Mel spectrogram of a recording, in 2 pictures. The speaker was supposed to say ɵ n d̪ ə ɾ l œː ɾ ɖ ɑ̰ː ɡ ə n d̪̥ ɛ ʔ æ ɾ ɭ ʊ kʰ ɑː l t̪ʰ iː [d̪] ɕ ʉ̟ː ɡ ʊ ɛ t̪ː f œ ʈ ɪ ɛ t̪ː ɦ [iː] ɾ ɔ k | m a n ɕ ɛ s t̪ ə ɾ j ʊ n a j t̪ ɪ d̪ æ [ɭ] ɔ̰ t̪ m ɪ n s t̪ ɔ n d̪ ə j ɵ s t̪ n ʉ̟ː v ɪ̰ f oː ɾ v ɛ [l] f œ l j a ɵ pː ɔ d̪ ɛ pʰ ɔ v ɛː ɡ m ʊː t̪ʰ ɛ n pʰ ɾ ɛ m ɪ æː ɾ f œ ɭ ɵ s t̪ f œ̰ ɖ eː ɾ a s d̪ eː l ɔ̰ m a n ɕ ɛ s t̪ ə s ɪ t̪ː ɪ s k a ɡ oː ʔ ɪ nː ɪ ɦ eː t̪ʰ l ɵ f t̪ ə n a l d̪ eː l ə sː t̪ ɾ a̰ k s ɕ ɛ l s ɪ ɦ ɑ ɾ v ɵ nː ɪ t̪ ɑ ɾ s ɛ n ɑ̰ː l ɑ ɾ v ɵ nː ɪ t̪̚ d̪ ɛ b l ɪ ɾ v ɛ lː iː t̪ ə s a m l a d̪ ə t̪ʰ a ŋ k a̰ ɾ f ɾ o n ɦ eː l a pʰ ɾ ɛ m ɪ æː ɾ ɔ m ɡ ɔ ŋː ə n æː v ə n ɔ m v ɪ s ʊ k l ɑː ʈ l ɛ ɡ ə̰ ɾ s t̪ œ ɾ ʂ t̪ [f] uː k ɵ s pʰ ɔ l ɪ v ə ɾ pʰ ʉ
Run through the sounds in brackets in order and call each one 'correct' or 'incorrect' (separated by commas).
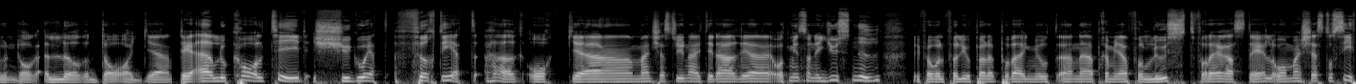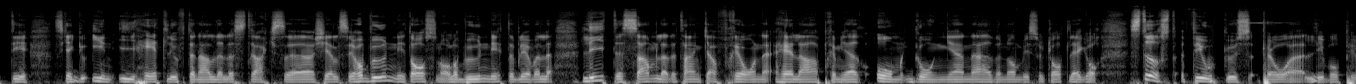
correct, incorrect, incorrect, correct, correct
